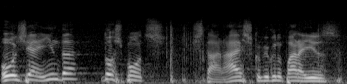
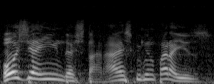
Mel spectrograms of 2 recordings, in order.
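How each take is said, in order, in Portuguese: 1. Há uma pausa depois de 'hoje ainda'. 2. Não há pausa depois de 'hoje ainda'. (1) "É aquela vírgula que uma seita coloca" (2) "E nós dizemos"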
